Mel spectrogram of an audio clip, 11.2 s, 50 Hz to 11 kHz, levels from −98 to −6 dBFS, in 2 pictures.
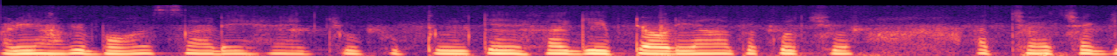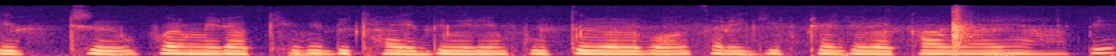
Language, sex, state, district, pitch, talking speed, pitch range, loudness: Hindi, female, Bihar, Gaya, 195 Hz, 175 wpm, 190-200 Hz, -18 LUFS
